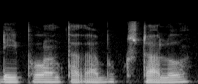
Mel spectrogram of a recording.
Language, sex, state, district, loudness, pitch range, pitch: Kannada, male, Karnataka, Bidar, -19 LUFS, 105-115 Hz, 110 Hz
